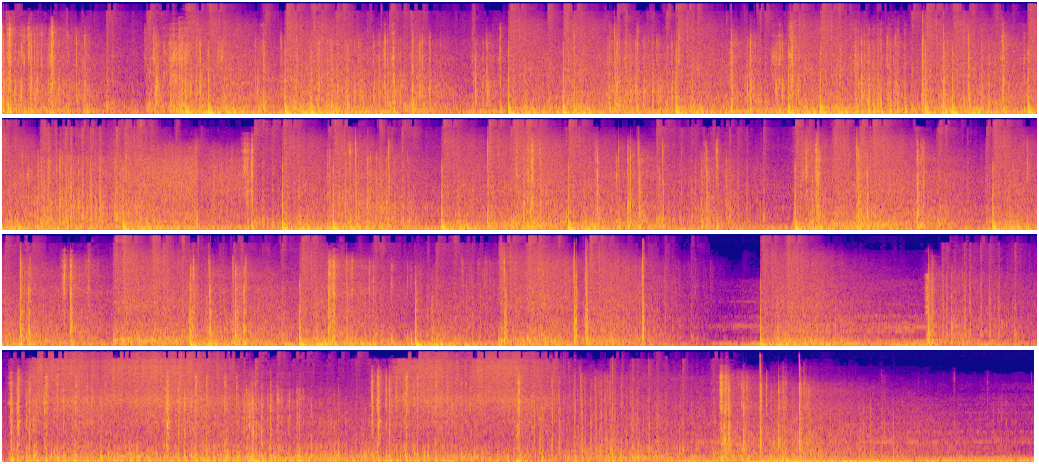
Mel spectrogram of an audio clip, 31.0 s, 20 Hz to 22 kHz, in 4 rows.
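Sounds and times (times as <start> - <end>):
music playing: 0.0 - 24.2
fireworks bangs and crackling: 0.0 - 30.1.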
